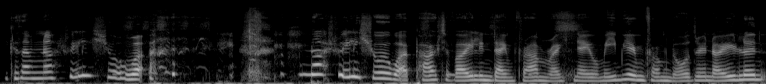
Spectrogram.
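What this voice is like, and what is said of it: Weak put-on Irish accent. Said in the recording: “an Irish accent is a little bit like this. Now, I'm not very good at an Irish accent”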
